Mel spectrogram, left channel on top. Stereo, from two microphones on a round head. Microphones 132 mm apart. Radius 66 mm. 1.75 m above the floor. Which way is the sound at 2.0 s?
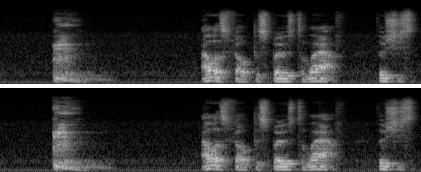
20° left (ahead or behind).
